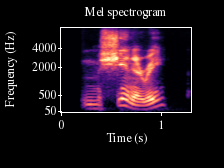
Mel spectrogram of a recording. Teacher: now when you add the suffix machinery well still the second syllable is the one which is stressed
